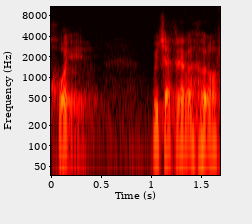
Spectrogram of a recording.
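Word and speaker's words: Huế: And I also now know how to pronounce it because I thought it was Hui or He or Ho, but the locals told us it's called Hue.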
